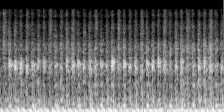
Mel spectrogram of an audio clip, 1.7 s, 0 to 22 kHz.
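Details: Toyota Kijang Kapsul LGX 2L diesel after valve clearance adjustment: even, regular clatter at steady idle with no extra tapping, normal idle.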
